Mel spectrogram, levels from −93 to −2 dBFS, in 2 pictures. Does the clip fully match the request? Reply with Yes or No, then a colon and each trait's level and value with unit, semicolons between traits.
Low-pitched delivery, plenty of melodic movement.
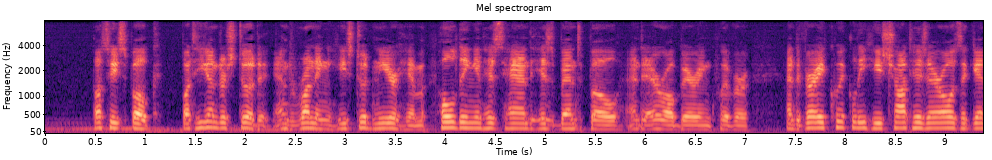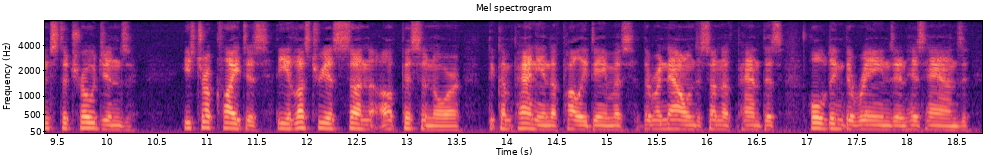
No: low, 125 Hz; average, 4.0 semitones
